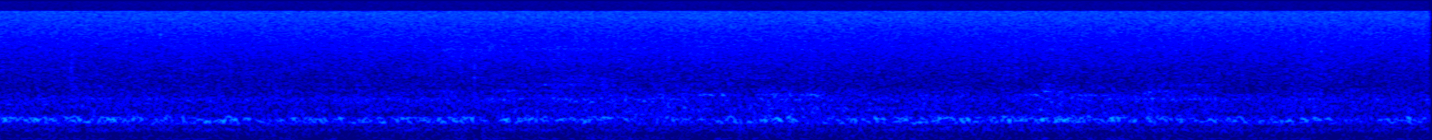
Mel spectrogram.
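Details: Seven seconds of unbroken rookooing from a black grouse lek: a deep, pulsing, bubbling hum holds steady throughout, with nothing else standing out. Captured on a Rode Videomic Go.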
